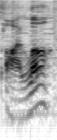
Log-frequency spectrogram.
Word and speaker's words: Islay: Nicknamed the Whiskey Island, Isa is spelled I sleigh, but it's pronounced Isa.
